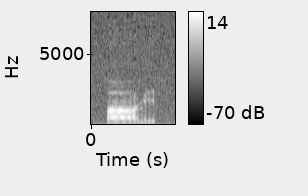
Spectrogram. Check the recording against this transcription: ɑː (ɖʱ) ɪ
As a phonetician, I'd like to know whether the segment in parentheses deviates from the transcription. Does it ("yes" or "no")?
yes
